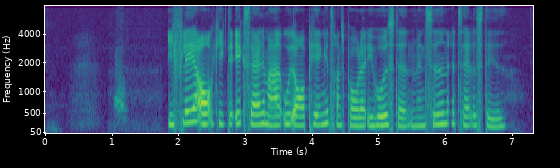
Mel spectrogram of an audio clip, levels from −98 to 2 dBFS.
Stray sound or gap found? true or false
true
